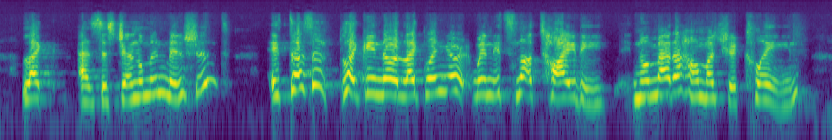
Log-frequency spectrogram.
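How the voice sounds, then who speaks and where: A woman talks at a fairly quick pace with lively intonation. Her pitch is extremely high. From Philippines. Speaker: declutter professional. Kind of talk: public talk. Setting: library event with live audience.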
